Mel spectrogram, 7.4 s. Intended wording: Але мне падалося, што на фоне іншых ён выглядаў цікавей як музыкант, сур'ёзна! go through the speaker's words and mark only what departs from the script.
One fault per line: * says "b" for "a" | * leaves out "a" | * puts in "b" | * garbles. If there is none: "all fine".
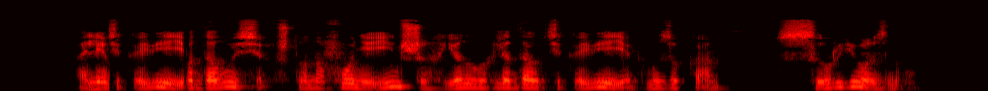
* says "цікавей" for "мне"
